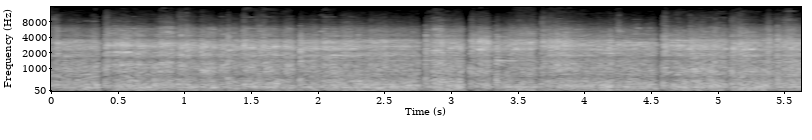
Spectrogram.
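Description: Pakistan Railways passenger coaches rolling past close by: a steady rumble and rattle of steel wheels on the rails, with scattered clicks as the wheels run over the track.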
